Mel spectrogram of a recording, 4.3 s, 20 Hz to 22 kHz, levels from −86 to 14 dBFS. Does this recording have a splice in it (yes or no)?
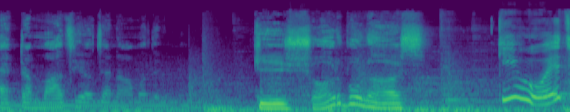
yes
